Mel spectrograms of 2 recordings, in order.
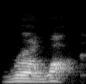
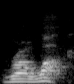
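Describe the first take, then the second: No difference in how they are said.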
